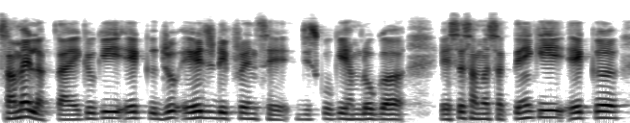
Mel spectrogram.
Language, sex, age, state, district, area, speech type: Hindi, male, 18-30, Madhya Pradesh, Ujjain, rural, spontaneous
